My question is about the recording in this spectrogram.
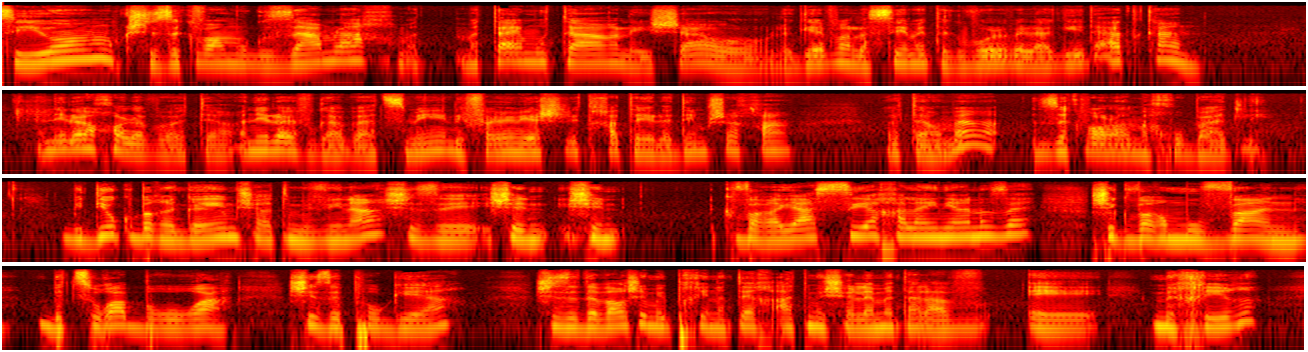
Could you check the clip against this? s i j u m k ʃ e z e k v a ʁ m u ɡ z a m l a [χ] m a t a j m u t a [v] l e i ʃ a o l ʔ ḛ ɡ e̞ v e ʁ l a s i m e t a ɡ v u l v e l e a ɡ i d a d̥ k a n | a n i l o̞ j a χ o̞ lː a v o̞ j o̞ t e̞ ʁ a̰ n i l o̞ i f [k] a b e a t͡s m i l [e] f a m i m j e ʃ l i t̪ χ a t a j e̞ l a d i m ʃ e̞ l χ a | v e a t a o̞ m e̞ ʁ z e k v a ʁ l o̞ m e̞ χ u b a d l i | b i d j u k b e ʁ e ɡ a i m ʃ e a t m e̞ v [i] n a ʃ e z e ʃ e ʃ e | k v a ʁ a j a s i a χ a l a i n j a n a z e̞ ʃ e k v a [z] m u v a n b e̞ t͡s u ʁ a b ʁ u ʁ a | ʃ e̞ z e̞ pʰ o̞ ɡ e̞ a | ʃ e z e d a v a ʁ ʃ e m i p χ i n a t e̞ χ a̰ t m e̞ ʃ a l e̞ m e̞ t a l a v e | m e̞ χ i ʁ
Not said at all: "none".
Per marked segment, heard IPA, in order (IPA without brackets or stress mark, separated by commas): χ, ʁ, ɡ, i, i, ʁ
